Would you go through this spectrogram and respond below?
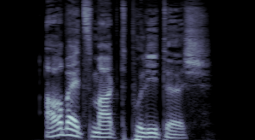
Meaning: labour market policy
- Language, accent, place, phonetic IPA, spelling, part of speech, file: German, Germany, Berlin, [ˈaʁbaɪ̯t͡smaʁktpoˌliːtɪʃ], arbeitsmarktpolitisch, adjective, De-arbeitsmarktpolitisch.ogg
